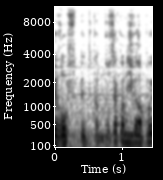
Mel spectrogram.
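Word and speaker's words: רופא: Mais à Kadosh Baruch Hu, on dit Rofé. Le P, il est sans le point dans la lettre fait. On le prononce fait.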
